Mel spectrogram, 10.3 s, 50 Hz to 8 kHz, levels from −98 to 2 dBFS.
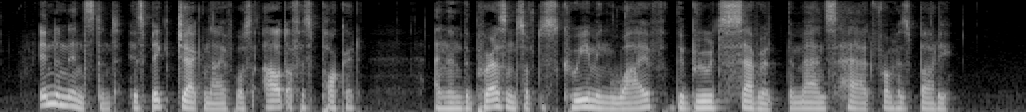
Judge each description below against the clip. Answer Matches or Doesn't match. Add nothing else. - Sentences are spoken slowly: Doesn't match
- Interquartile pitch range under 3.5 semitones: Matches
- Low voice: Matches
